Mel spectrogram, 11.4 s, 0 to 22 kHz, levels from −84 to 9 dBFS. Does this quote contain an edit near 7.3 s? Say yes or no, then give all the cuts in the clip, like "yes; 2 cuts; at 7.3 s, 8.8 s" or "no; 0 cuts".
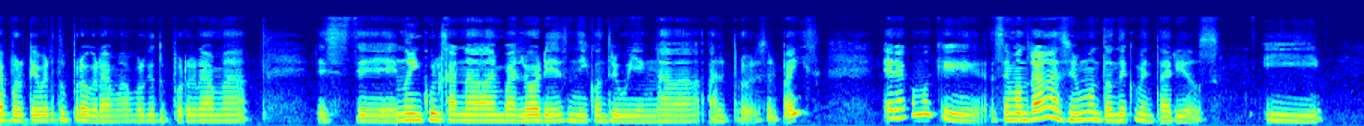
yes; 2 cuts; at 3.3 s, 7.3 s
